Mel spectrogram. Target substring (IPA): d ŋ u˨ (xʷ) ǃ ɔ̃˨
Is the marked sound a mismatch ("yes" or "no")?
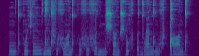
no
